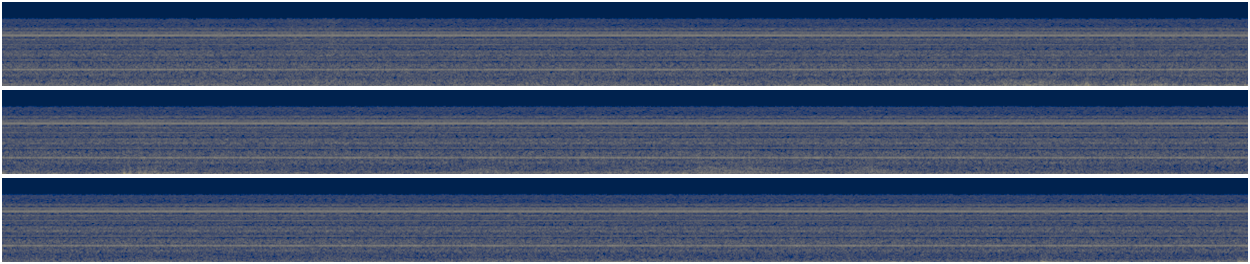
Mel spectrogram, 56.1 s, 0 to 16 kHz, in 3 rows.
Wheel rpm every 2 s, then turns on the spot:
0, 0, 0, 0, 0, 0, 0, 0, 0, 0, 0, 0, 0, 0, 0, 0, 0, 0, 0, 0, 0, 0, 0, 0, 0, 0, 0, 0.
none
